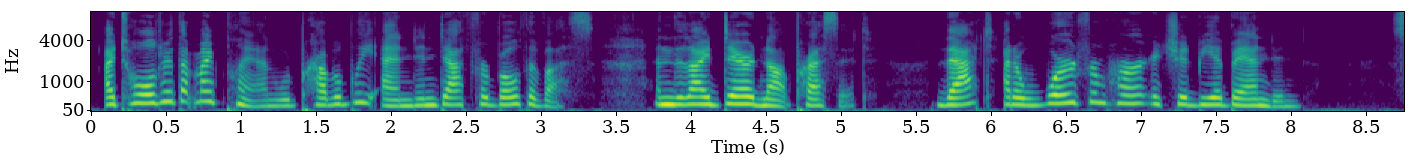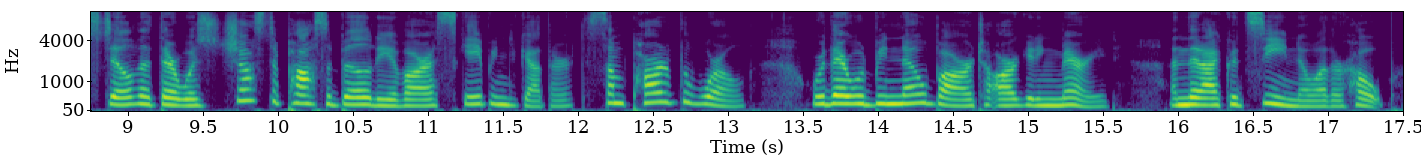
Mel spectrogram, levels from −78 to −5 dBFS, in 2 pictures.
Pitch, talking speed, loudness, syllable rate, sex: 230 Hz, 225 wpm, -18 LUFS, 5.7 syllables/s, female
